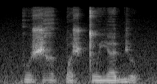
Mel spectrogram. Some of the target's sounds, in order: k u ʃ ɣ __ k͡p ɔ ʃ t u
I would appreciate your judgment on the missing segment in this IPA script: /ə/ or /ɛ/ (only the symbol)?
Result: ə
